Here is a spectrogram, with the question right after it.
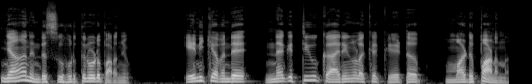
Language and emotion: Malayalam, angry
